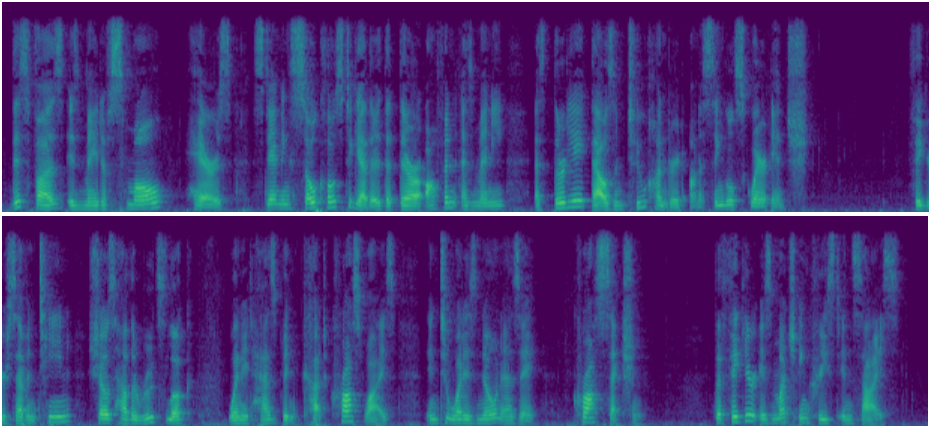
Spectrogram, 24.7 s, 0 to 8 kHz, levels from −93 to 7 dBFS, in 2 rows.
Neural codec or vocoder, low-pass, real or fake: none; 7.2 kHz; real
